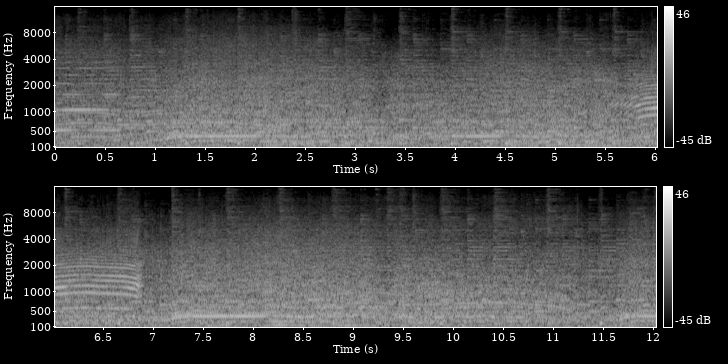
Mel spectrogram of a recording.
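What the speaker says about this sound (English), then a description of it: "Tractors, start your engines." Toy tractor engines whine and buzz continuously during a race, with a brief rising squeal partway through, loud and close throughout.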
